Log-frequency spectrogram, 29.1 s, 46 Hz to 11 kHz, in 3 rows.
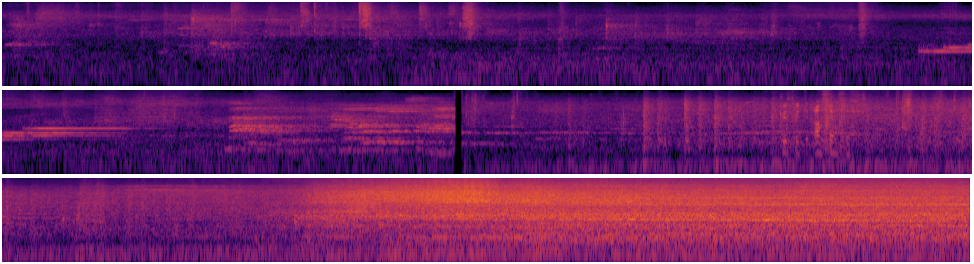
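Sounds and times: rising four-note chime: 9.2 - 11.2.

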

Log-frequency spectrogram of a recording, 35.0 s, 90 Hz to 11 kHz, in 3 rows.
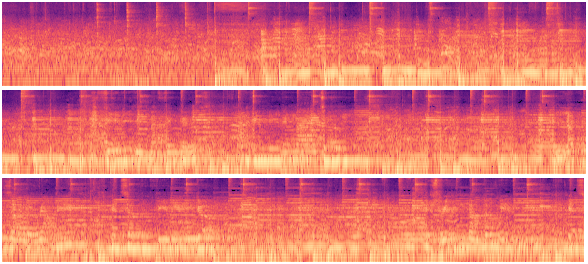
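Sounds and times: background chatter: 0.0 - 35.0
live rock band playing: 4.2 - 35.0.

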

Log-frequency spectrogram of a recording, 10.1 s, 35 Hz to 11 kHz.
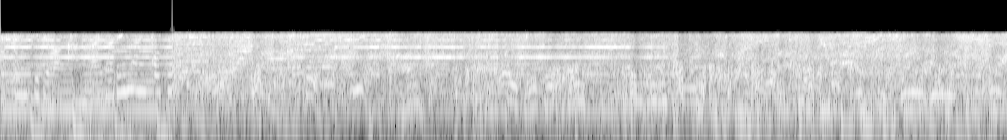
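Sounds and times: faint voice-like radio programme: 0.0 - 10.0
radio static: 0.0 - 10.0.

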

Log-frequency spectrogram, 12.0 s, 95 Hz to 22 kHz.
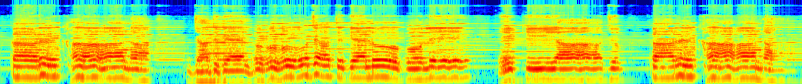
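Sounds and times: harmonium notes: 0.0 - 12.0
person singing wavering melody: 0.0 - 12.0.

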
